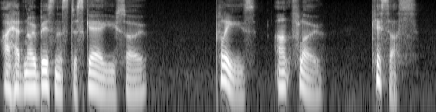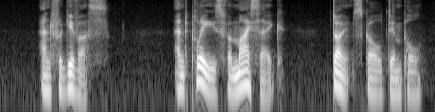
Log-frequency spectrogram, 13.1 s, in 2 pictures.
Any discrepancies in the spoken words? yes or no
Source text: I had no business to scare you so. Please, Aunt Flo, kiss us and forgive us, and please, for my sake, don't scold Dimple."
no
